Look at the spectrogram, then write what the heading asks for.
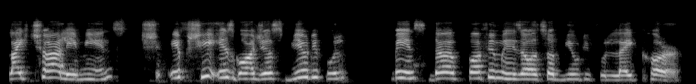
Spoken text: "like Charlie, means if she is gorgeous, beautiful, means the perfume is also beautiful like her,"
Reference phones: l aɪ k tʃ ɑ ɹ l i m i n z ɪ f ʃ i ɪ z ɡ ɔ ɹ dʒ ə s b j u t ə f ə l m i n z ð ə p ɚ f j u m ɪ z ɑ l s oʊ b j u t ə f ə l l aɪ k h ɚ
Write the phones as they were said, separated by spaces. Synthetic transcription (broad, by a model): l aɪ k tʃ ɑ ɹ l i m i n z ɪ f ʃ i ɪ z ɡ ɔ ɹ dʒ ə s b j u t ə f ə l m i n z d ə p ɚ f j u m ɪ z ɑ l s oʊ b j u t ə f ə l l aɪ k h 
